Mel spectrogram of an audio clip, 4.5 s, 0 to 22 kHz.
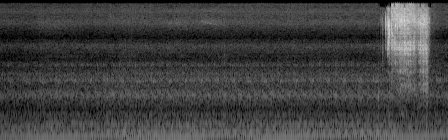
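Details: Ford 6.4 Power Stroke V8 diesel after replacing injector #3: uneven, lumpy idle, about three irregular pulses a second over a low rumble. Still adding 19 points of fuel to #3 with no injector faults; problem unresolved.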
